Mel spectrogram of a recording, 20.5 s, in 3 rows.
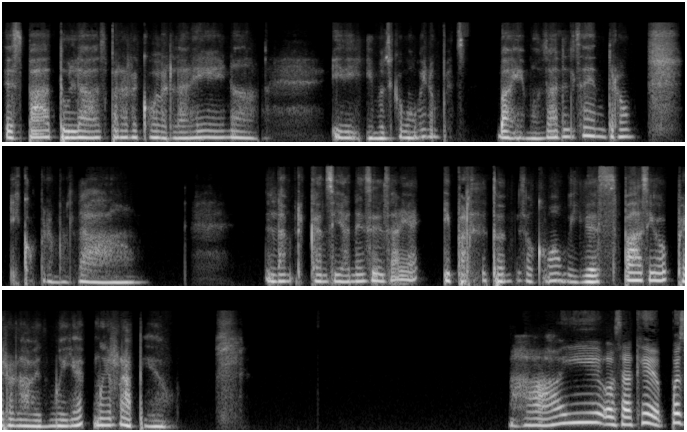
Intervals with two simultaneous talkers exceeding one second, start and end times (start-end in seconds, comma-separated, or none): none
